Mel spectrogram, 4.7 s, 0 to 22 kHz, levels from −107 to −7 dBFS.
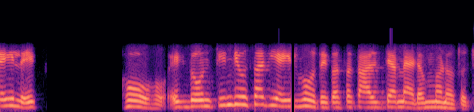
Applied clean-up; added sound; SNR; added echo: none; none; none; none.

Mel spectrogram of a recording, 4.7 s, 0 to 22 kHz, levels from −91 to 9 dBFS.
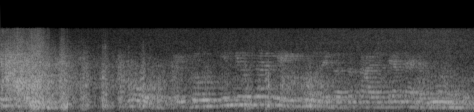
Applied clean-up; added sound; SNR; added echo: none; Thunder / Rain; -1 dB; reverberation time 1.1 s.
